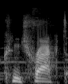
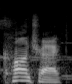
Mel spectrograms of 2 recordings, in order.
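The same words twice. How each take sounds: First: The stress is on the second syllable. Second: The stress is on the first syllable. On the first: It is a verb, to catch. "second syllable, verb" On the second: It is a noun, an agreement. "first first uh, syllable, noun"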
